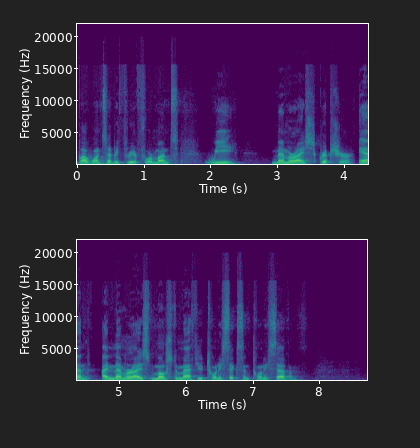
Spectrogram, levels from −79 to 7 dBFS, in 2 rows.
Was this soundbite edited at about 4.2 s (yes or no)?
yes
